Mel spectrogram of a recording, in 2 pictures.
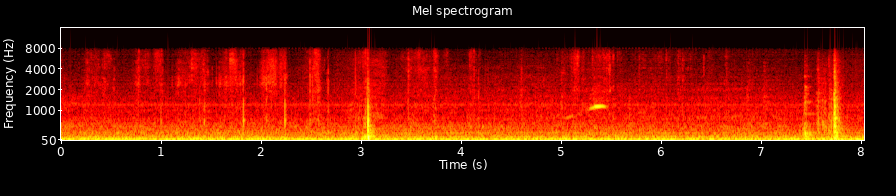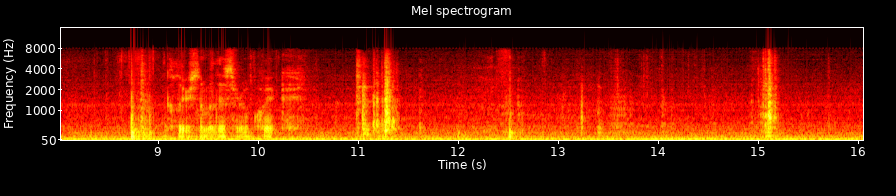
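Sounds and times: low hum: 0:00.0 - 0:16.0
cards rustling: 0:00.2 - 0:06.7.

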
